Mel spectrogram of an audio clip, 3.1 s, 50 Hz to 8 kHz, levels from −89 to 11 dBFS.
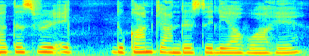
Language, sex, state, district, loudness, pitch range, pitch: Hindi, female, Arunachal Pradesh, Papum Pare, -16 LUFS, 185-205 Hz, 195 Hz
